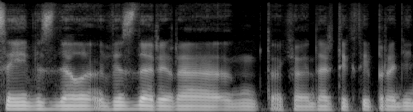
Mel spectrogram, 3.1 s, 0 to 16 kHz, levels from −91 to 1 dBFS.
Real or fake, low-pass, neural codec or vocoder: fake; 14.4 kHz; autoencoder, 48 kHz, 128 numbers a frame, DAC-VAE, trained on Japanese speech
